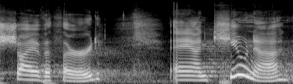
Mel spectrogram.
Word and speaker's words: Kuna: And Kuna, not Kuna, so if you start calling it Kuna, they're gonna know you're not from here.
